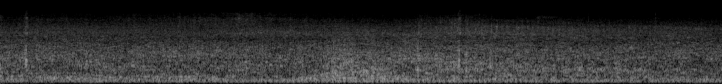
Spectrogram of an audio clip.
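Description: Steady rushing outdoor background noise with a few faint clicks.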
